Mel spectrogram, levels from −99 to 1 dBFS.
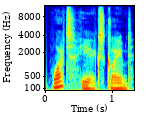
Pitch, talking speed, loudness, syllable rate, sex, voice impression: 105 Hz, 135 wpm, -19 LUFS, 4.4 syllables/s, male, very masculine, old, very relaxed, weak, dark, slightly hard, very muffled, slightly fluent, slightly raspy, cool, very intellectual, sincere, very calm, very mature, friendly, reassuring, very unique, slightly elegant, wild, slightly sweet, slightly lively, very kind, very modest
